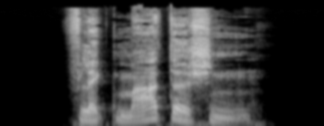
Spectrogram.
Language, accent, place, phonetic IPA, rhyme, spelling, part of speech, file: German, Germany, Berlin, [flɛˈɡmaːtɪʃn̩], -aːtɪʃn̩, phlegmatischen, adjective, De-phlegmatischen.ogg
- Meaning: inflection of phlegmatisch: 1. strong genitive masculine/neuter singular 2. weak/mixed genitive/dative all-gender singular 3. strong/weak/mixed accusative masculine singular 4. strong dative plural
